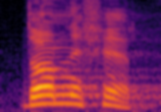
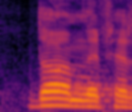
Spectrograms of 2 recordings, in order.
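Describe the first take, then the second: First: Emphatic exclamation. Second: Said in the usual way. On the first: Real, not acted. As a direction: throw it out to the congregation, alarmed. Repeated exclamation, second louder. (exclamație apăsată, mai sus și mai tare)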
